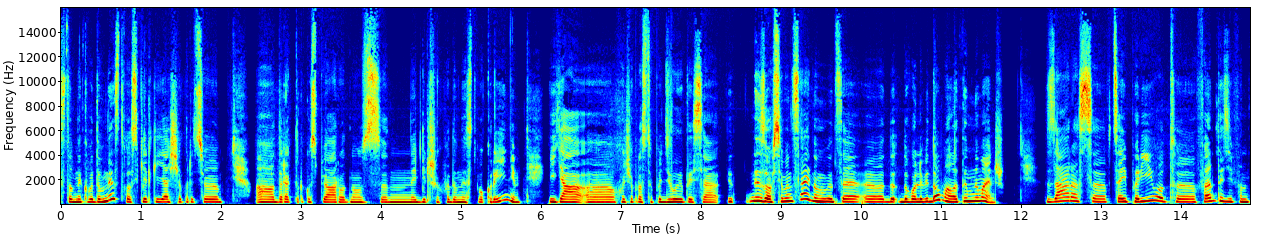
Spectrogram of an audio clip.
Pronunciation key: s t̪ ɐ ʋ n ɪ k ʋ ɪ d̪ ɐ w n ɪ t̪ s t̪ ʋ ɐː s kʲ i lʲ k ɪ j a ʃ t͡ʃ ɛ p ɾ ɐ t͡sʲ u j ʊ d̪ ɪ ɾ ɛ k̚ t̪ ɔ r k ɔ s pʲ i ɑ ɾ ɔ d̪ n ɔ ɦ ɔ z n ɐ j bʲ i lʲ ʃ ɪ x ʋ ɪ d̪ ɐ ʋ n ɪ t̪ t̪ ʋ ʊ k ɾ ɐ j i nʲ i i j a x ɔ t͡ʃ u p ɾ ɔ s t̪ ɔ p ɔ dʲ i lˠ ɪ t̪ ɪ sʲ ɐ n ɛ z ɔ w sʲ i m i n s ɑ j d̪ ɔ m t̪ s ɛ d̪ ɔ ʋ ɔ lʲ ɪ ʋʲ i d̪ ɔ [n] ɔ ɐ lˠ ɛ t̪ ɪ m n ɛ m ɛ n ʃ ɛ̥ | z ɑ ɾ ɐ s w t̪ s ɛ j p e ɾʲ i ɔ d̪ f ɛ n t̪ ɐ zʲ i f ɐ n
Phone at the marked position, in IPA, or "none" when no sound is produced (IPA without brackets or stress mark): m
